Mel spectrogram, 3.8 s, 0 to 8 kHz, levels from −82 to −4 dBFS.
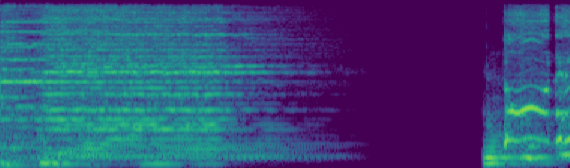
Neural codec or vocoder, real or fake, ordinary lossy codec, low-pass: codec, 44.1 kHz, 7.8 kbps, DAC; fake; none; 7.2 kHz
